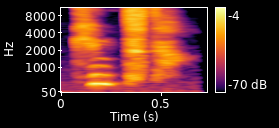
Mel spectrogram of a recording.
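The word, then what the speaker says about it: Kind: 근데 얘는 킨드가 아니고 킨트다. 킨트. 왜? 유성자음인 드가 단어 맨 끝에 나오니까 이거 발음하기 곤란하단 말이죠. 그래서 킨트 이렇게 무성음이 됩니다.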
